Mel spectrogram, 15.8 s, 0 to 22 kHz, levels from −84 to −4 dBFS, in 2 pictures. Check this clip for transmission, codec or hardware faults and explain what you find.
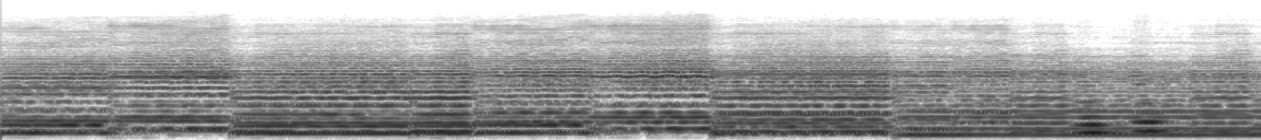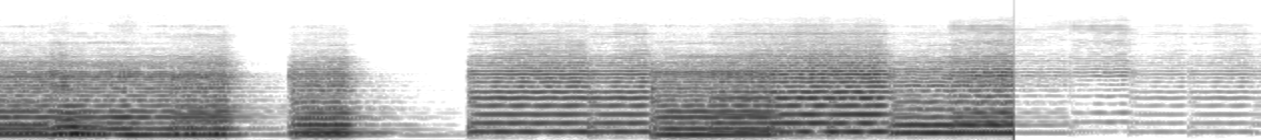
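One fault is present, near the end of the clip. From 14.21 s to the end at 15.76 s, the sound drops by about 26 dB and turns faint. Nearly all of the sound, background included, disappears. What remains is a faint residue. The likely cause is one channel inverted. When one stereo channel has reversed polarity and the pair is summed to mono, the material common to both channels cancels. Only the small difference between the channels survives.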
